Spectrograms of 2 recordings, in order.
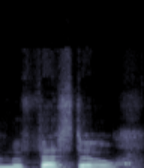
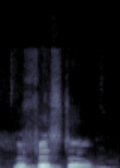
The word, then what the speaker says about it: Mephisto: me it was uh i never pronounced his name right uh mufesto yeah mephisto i don't know for some reason the fist in there never sounds right when i'm saying it uh he like takes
